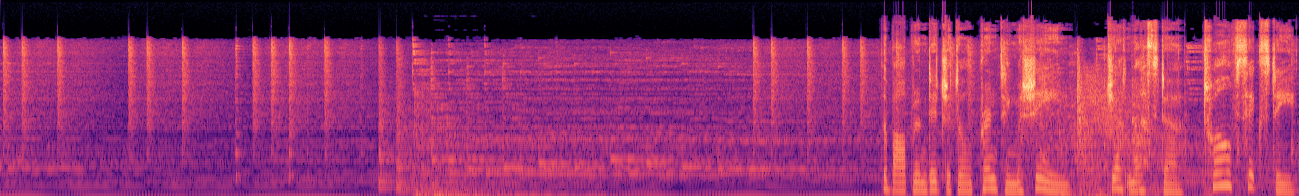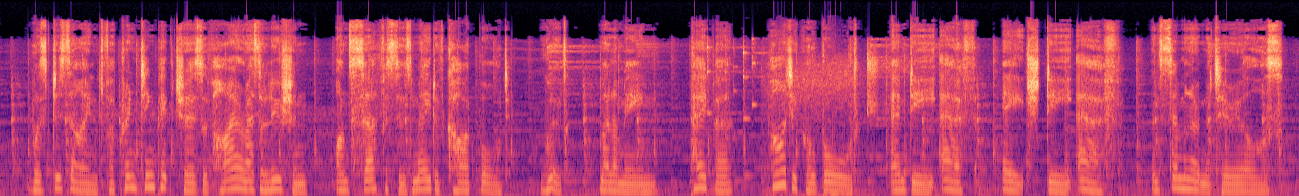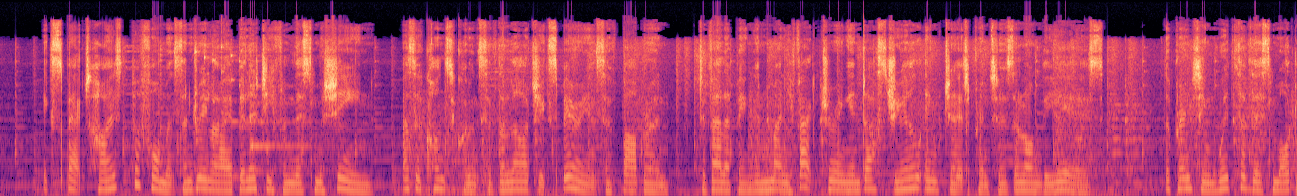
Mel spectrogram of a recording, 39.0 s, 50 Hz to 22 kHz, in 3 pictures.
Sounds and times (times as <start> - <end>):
Music: 0.0 - 38.9
Speech: 8.8 - 25.8, 26.4 - 37.0, 37.6 - 38.9.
